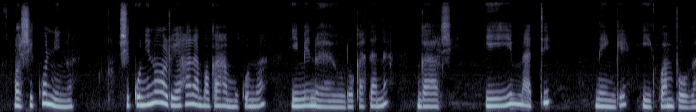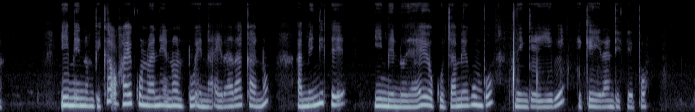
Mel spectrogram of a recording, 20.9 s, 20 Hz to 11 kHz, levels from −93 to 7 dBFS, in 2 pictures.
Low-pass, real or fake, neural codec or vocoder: 9.9 kHz; real; none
